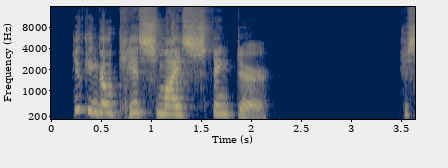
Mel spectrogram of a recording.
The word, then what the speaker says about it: sphincter: You're a That's not how you pronounce sphincter. Okay. It's not a German word. Okay. It's not a sphincter. Okay. It is sphincter.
